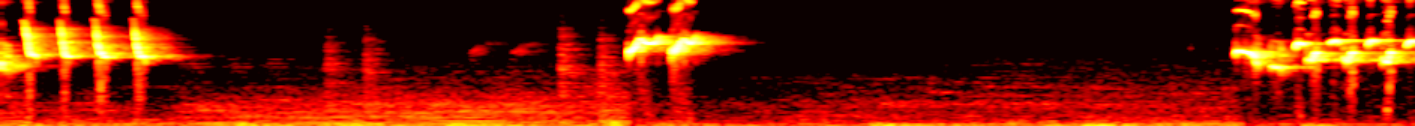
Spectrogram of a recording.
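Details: A rapid run of sharp repeated notes from an orange-headed thrush, then one rich whistled phrase mid-way and another quick series at the end, a lure song for coaxing other birds to respond.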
